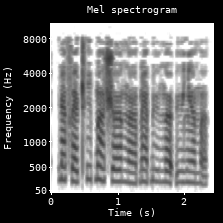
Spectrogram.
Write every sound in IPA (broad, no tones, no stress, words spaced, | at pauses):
ɽɛ̃fɛʈʰi ɓə̃ ʃœːŋœ̃ɓɛ̃ ɓyːŋœʔyː lʲœ̃mə̃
